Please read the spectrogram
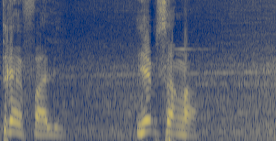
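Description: A man speaking, in two short phrases: one at the start and one about a second in. Between them a steady background noise swells slightly.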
